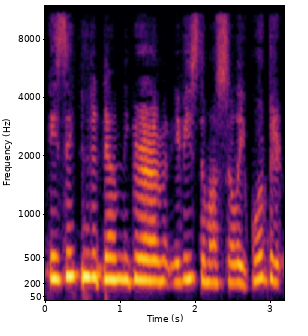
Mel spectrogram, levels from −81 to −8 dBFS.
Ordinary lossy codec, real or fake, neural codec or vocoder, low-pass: AAC, 32 kbps; fake; codec, 16 kHz in and 24 kHz out, 0.4 kbps, LongCat-Audio-Codec, four codebook decoder; 10.8 kHz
